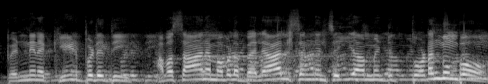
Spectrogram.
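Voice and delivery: high, loud, mounting sermon narration; impassioned preacher's storytelling; full-force preaching. Real, not acted. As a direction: build the story loudly to a cliffhanger.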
